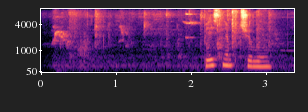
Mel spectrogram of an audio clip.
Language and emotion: Russian, neutral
